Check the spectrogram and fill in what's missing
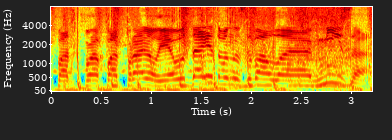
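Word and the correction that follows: Mizo: но оказывается он произносится Мизо.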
